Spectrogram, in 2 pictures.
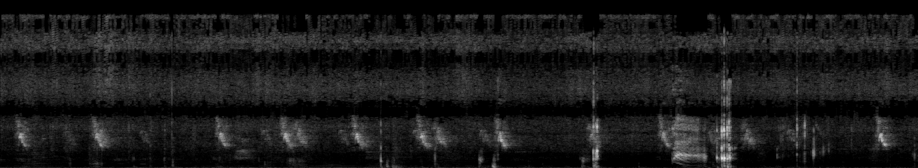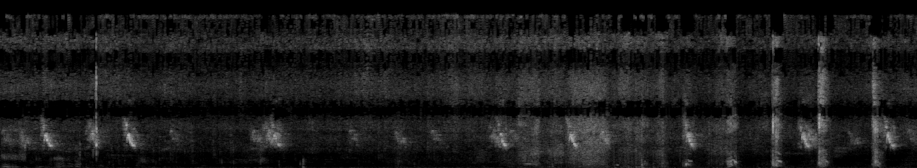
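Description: A Ragdoll cat coughs and retches in harsh, rasping bursts while vomiting.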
